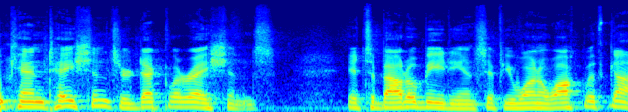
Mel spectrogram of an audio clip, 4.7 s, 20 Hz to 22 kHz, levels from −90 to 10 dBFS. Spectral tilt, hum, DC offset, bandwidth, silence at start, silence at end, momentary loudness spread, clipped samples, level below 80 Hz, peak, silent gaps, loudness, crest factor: -7 dB/octave; none; under 0.1%; 16 kHz; 0 s; 0 s; 13 LU; under 0.1%; -60 dBFS; -6 dBFS; none; -25 LUFS; 20 dB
